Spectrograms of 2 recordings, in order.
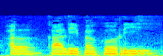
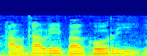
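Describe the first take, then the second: No difference in how they are said.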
